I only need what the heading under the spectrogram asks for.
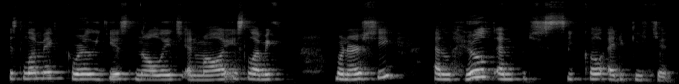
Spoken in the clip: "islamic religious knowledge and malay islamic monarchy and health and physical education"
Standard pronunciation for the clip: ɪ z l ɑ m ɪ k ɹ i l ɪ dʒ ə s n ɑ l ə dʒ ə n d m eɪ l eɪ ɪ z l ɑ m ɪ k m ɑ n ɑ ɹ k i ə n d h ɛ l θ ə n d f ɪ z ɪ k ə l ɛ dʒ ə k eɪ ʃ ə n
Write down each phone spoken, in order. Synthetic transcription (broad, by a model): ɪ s l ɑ m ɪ k ɹ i l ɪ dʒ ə s n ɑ l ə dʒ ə n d m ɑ l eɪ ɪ s l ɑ m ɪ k m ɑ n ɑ ɹ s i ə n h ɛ l t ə n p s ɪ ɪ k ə l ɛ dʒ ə k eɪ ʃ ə n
